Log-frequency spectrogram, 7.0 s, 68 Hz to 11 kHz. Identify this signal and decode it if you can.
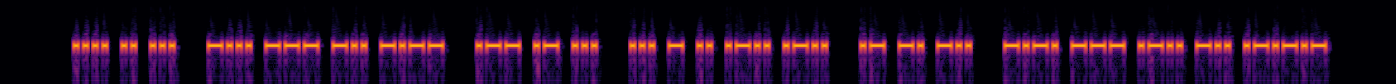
Morse code, heard as a keyed tone, about 52 wpm, 700 Hz. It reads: HIS BODY WAS STILL AND COLD.
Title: Sentences from Top 1000 Words - Review Part 2 - 50wpm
